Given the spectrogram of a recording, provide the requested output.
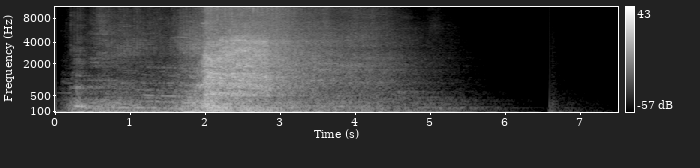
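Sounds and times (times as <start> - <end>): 
aquatic dragon dying: 1.6 - 4.8.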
